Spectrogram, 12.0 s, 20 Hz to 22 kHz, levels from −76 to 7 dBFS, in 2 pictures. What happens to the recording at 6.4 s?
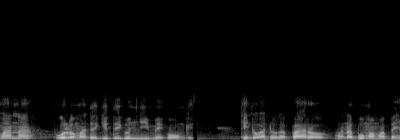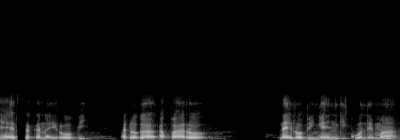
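Lost AMR speech frames from 6.25 to 6.40 s, just after "aparo mana boma maber": about 120 ms of frames failed their checksum, which fits six 20 ms frames. The AMR-WB decoder recycled its last good pitch and vocal-tract settings at falling gain, so the speech smears briefly, fades quickly toward silence, and returns weak and rough.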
